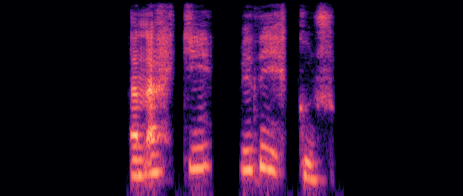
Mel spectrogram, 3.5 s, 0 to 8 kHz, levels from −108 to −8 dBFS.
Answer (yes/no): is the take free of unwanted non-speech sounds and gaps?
yes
